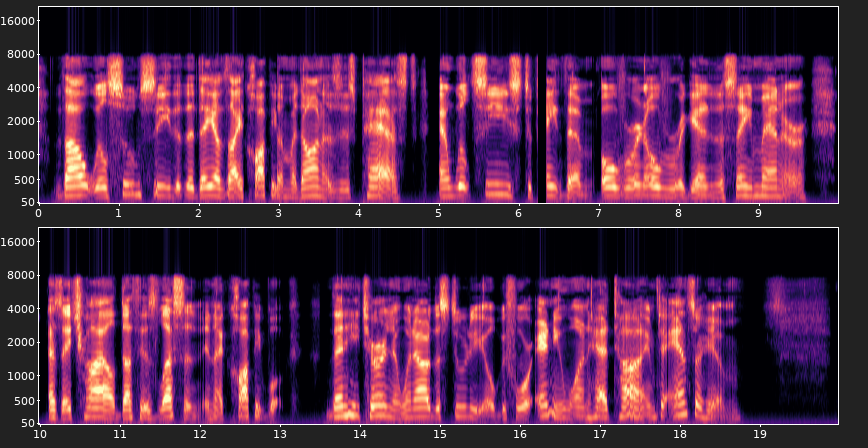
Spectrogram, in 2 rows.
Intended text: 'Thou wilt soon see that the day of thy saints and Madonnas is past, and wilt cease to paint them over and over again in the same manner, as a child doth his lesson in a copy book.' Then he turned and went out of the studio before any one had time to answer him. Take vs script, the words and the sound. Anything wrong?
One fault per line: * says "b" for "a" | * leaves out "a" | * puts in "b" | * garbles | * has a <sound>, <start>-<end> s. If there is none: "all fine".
* says "copy" for "saints"
* has a dropout, 6.2-6.3 s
